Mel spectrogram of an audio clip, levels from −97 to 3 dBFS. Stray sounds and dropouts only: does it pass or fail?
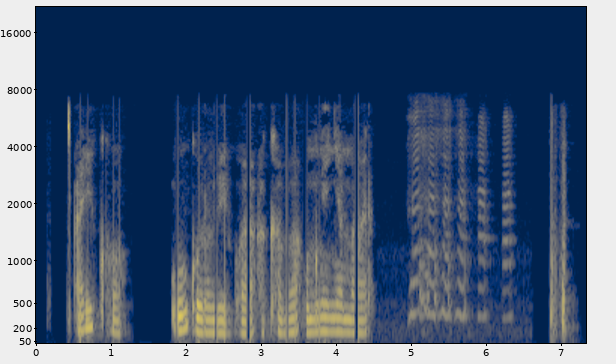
fail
